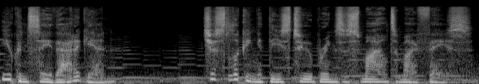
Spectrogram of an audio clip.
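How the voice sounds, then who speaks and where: An actor playing a sly, teasing young knight in a video game dub, smooth and needling. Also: male voice, mid-range voice, big pitch swings, a little slow. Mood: playful. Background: background game music.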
